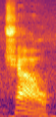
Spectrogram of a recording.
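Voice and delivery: "Chow" spoken as C-H-O-W; imitated mispronunciation. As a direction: say "Chow" with ch, rhyming with cow. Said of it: "pronounced it like C H O W".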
